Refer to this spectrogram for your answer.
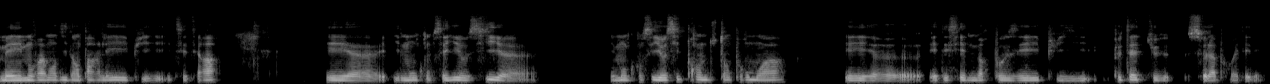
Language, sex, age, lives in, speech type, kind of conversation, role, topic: French, male, 18-19, France, conversation, advice, user, Comment annoncer une séparation à son partenaire ?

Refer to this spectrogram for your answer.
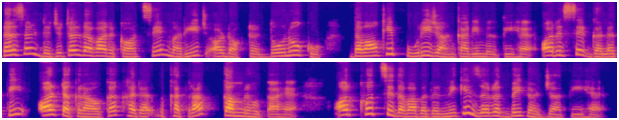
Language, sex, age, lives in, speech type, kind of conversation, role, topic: Hindi, female, 35-39, India, read, expert-assistant, expert, डॉक्टर लोग मरीज की देखभाल के लिए कौन-सा तरीका अपनाते हैं, जिससे इलाज में सबसे अच्छे नतीजे मिलें?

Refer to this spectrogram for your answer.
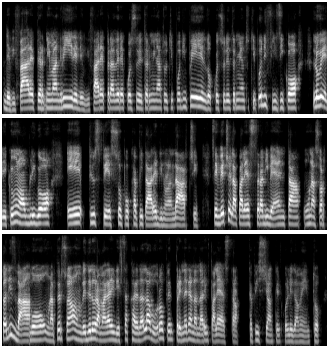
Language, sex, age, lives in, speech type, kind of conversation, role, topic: Italian, female, 20-24, Italy, conversation, advice, advisor, Come posso mantenere costanza nella meditazione ogni giorno?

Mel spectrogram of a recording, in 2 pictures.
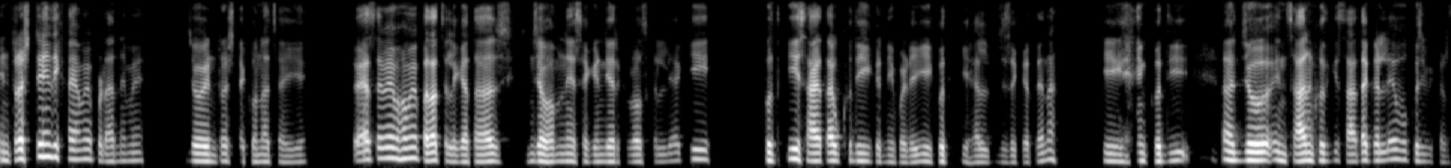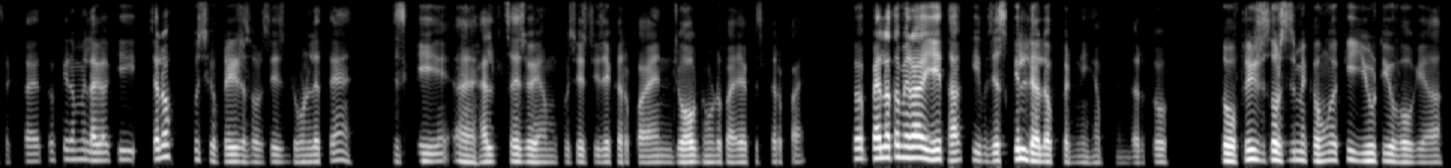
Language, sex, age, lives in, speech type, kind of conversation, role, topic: Hindi, male, 20-24, India, conversation, podcast, guest, Kaunse muft resources ne tumhari sabse zyada madad ki, woh share karoge?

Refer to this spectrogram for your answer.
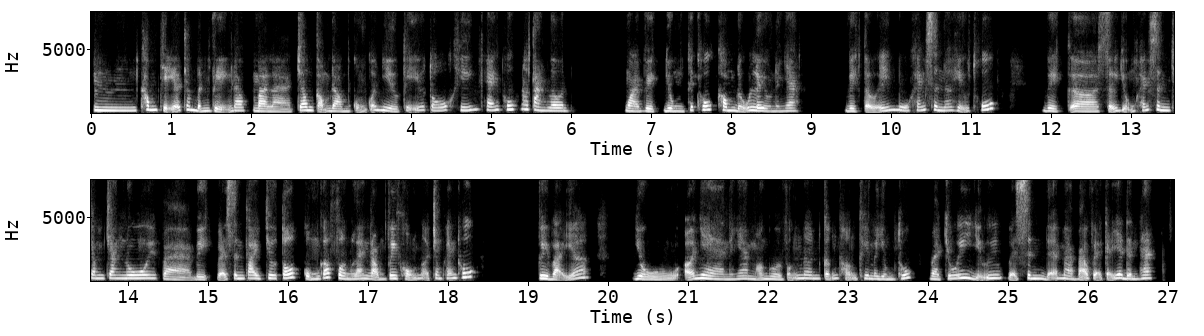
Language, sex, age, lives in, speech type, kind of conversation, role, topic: Vietnamese, female, 20-24, United States, read, expert-assistant, expert, Có thật là uống kháng sinh không đủ liều sẽ dẫn đến tình trạng kháng thuốc nguy hiểm không? Tại sao điều này lại xảy ra và thực tế ở Việt Nam như thế nào?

